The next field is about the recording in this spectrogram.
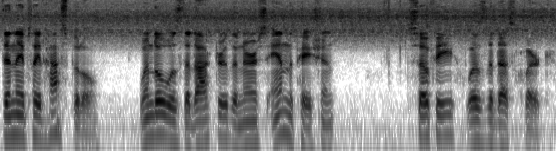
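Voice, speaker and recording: A man narrating a children's picture book in an expressive read-aloud style. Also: medium pitch, moderate pace, slight background noise, low-quality recording. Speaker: storybook reader.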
